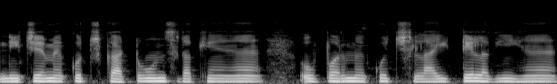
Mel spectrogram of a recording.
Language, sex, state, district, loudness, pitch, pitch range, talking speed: Hindi, male, Chandigarh, Chandigarh, -15 LUFS, 135 Hz, 130-145 Hz, 130 wpm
